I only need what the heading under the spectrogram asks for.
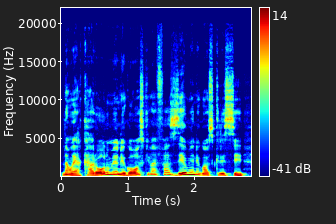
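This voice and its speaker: A Brazilian woman who is a podcast host and business mentor leads a casual interview in a low-ish, mellow voice at a quick pace. She explains her thoughts at length, building her points through repetition.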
